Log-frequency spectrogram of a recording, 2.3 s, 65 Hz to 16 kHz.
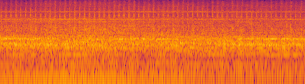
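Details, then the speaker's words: VW Golf Mk3 after head gasket replacement and fan wiring repair: smooth, even petrol idle with a steady cooling fan whoosh that engages and disengages, no knocks or misses; repair worked, normal idle with fan running. "You can probably hear the fan working. The car is finally working. My repairs did the trick and now we have a working fan, so hopefully the car is gonna be fine once again."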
